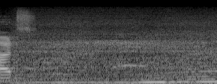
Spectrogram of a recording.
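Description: A steady low mechanical hum under a faint noisy haze, stepping up slightly in pitch about one and a half seconds in.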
